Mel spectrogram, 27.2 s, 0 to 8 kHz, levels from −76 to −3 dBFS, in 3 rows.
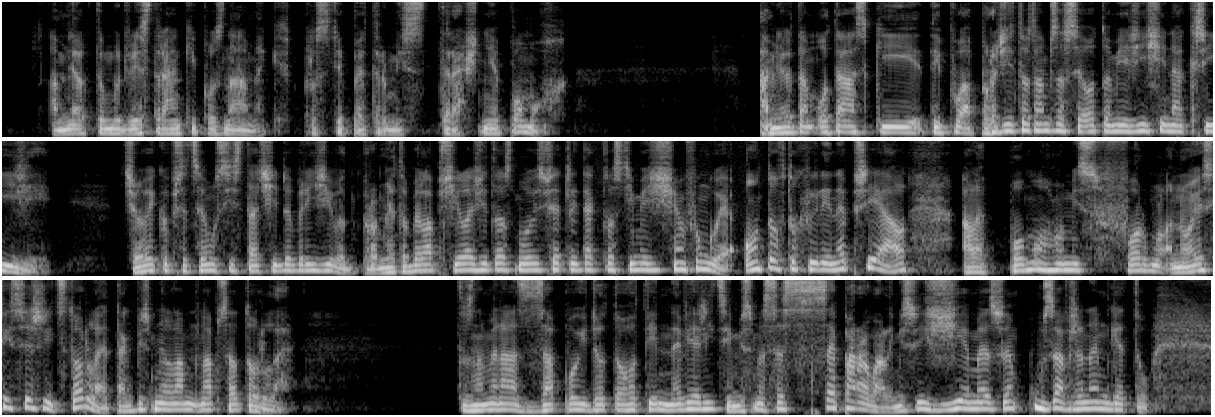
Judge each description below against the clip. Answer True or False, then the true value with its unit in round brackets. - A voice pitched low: True (130 Hz)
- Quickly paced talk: True (190 wpm)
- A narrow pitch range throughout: False (4.5 semitones)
